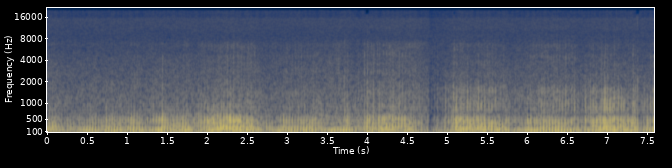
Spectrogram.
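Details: Steady low purring from a domestic cat, the rumble growing stronger and fading in slow breathing cycles about every second, heard alone as a calming sound.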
